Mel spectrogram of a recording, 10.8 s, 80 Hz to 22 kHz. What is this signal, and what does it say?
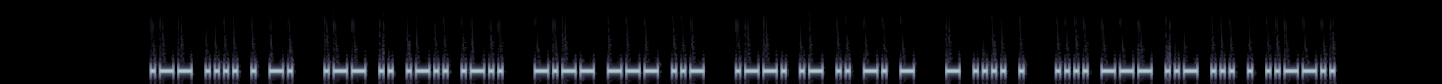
Morse code, heard as a keyed tone, about 36 wpm, 700 Hz. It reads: WHEN WILL YOU PAINT THE HOUSE?
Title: Sentences from Top 1000 Words - Review Part 6 - 35wpm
